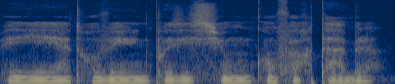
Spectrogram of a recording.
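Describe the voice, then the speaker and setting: A woman guiding a yoga nidra meditation in a soft, breathy, whispery voice, calm and soothing. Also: a bass voice, dry recording. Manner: calm, soothing, measured delivery. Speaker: meditation guide.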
